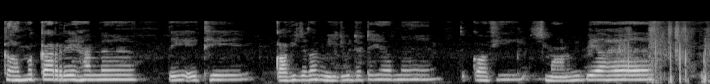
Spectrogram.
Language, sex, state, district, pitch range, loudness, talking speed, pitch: Punjabi, male, Punjab, Kapurthala, 200-220 Hz, -17 LUFS, 150 wpm, 215 Hz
